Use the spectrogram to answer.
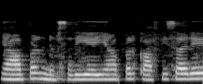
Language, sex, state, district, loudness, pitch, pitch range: Hindi, female, Delhi, New Delhi, -15 LUFS, 235 Hz, 230-250 Hz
